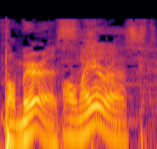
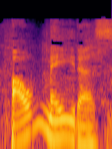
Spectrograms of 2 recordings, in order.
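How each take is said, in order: First: It is said with a foreign, non-Brazilian accent. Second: It is said with a Brazilian Portuguese accent. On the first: "Como que os gringos falam Palmeiras?" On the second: "a gente fala, né?"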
